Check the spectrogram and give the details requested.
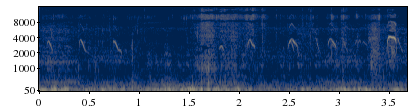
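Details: Yellow ducklings hatching in a cave nest, a brood of about forty; scattered short, high, down-curving peeps come every half second or so against low background rumble.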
